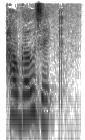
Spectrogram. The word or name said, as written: howgozit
